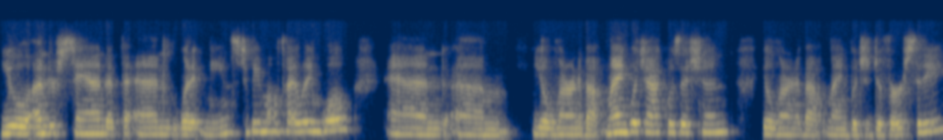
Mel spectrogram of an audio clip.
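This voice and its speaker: A woman of medium pitch speaks at a moderate pace in an American accent. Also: lively intonation. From United States, German-speaking family. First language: German. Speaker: university tutoring course instructor. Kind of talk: course welcome talk.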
